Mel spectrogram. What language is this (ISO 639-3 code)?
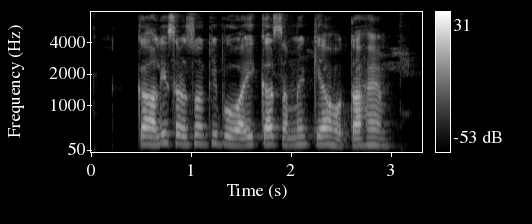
hin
